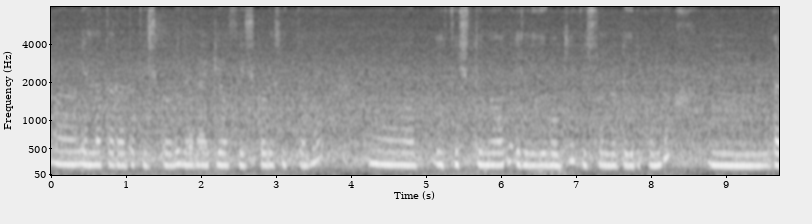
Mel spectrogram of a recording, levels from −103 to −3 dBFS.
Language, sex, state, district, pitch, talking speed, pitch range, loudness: Kannada, female, Karnataka, Dakshina Kannada, 210 Hz, 125 wpm, 205-225 Hz, -15 LUFS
